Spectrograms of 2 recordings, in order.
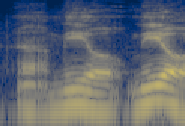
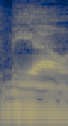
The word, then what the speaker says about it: Meow: I think did I pronounce it wrong in my video in the beginning, right? Mio, I think I called you so. And it's meow in case anybody wants to know.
